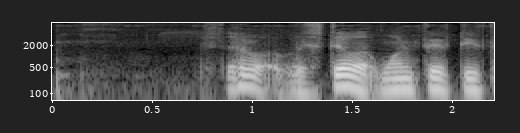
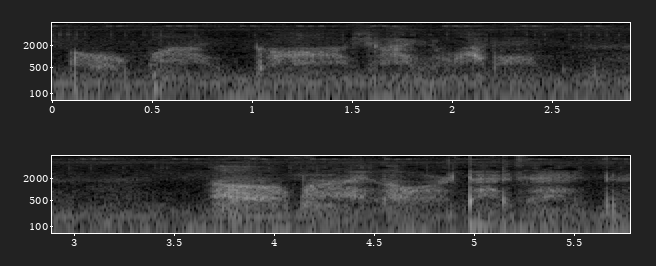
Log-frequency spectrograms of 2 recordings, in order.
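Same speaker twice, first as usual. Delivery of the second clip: barely audible slow thrilled whisper; excited whisper; 28 dB quieter, slower than usual. Real, not acted. Investigator in the woods after the vocals, awed whisper. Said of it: "I'm so excited right now".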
